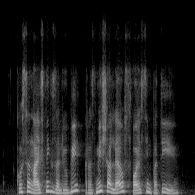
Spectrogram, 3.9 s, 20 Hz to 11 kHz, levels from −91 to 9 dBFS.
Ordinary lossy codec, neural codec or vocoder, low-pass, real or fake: Opus, 32 kbps; none; 7.2 kHz; real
